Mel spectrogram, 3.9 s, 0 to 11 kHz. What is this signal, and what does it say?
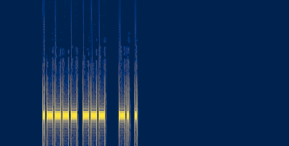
Morse code, heard as a keyed tone, about 46 wpm, 700 Hz. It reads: 1O NE
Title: Winter Field Day Exchanges 45wpm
